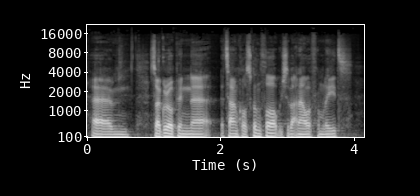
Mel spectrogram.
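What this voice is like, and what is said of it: Northern English Leeds accent. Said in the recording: “pretty normal guy from North Leeds, which you keep reminding me with my accent”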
